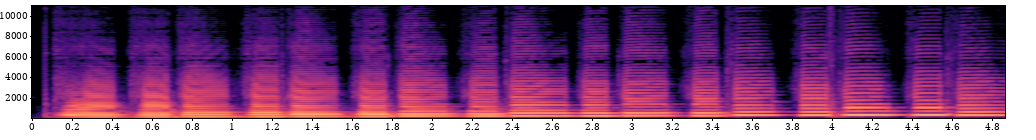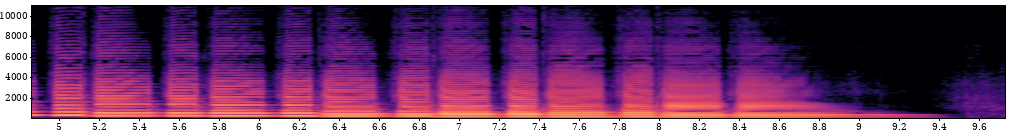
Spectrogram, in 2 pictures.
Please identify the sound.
Sax Alto - F minor
Part of the Good-sounds dataset of monophonic instrumental sounds.
instrument::sax_alto
note::F
good-sounds-id::6664
mode::natural minor
sax, alto, scale, good-sounds, Fminor, neumann-U87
